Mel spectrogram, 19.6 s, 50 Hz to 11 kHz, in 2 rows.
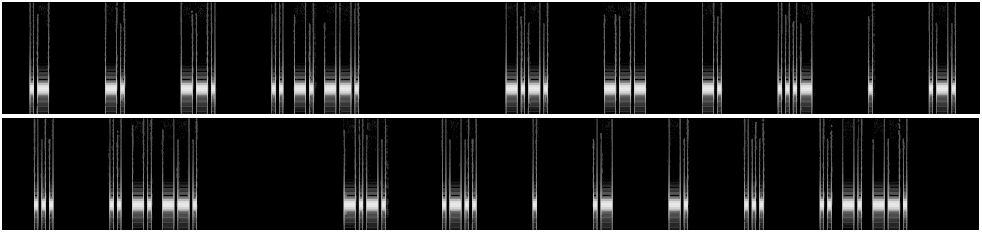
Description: Morse code, heard as a keyed tone, about 32 wpm, spaced as for 15 wpm, 800 Hz. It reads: ANGING CONVERSING CLEANSING
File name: Special INGs / Special INGs-mp3s / SlowToFaster ing @30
